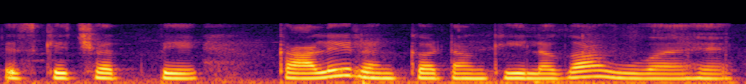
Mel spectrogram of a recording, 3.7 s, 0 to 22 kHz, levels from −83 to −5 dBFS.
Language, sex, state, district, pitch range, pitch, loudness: Hindi, female, Jharkhand, Ranchi, 200-215 Hz, 205 Hz, -15 LUFS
